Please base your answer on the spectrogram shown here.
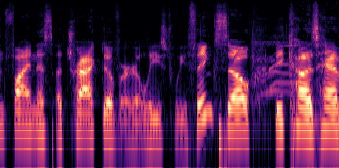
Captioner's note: laughs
